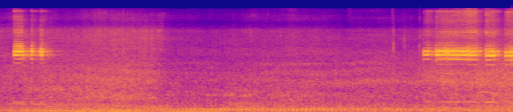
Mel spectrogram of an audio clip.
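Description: Road traffic passing: a short vehicle horn honk about a quarter second in and a longer honk of about a second near the end, with a passing vehicle's engine running low in between.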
